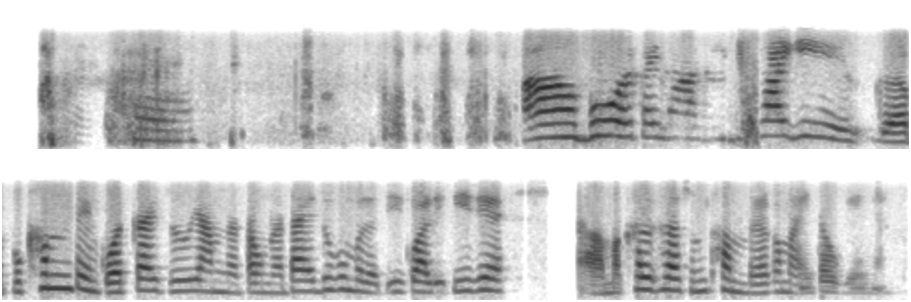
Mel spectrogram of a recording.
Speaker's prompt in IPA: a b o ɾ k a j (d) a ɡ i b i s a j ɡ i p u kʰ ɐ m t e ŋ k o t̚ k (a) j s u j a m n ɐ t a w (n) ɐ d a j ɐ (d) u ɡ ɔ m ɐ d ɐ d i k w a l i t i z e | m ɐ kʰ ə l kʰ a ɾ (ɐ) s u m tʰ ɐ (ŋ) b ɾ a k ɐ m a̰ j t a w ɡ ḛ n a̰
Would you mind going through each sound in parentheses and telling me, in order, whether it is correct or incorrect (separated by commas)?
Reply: incorrect, correct, correct, correct, incorrect, incorrect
